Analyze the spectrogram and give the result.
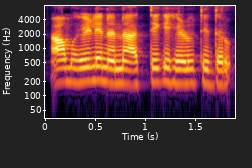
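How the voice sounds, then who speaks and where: A woman narrating a first-person moral story in a steady, even reading voice. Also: on the low side, fairly quick.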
